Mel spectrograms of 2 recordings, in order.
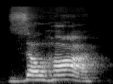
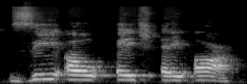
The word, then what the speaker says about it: Zohar: Zohar. Z O H A R.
